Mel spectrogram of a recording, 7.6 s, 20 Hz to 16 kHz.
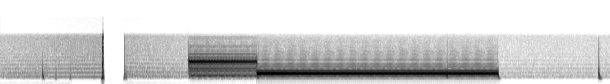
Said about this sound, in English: Echo 3 Air, stand by for tone.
